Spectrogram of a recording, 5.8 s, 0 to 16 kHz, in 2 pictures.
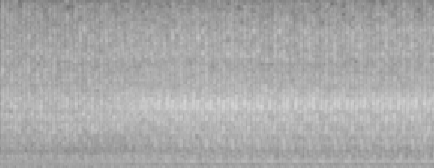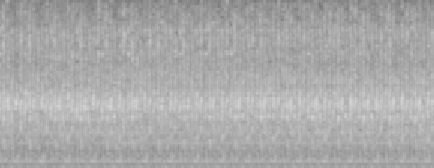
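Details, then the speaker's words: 2019 6.7L Cummins, rebuilt after seizing on the highway, with new injectors, upgraded pistons, Banks intake and roller-to-flat-tappet conversion, revved then idling; smooth even diesel idle, steady low beat, no knock or tick; normal idle. "That sounds really nice. >> Yeah. >> Did we uh >> did we go to a flat tapping on it? Was this a roller? >> Yeah. Yeah, we did the flat tapping conversion on this. >> Nice. That's why it's it just sounds so nice."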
